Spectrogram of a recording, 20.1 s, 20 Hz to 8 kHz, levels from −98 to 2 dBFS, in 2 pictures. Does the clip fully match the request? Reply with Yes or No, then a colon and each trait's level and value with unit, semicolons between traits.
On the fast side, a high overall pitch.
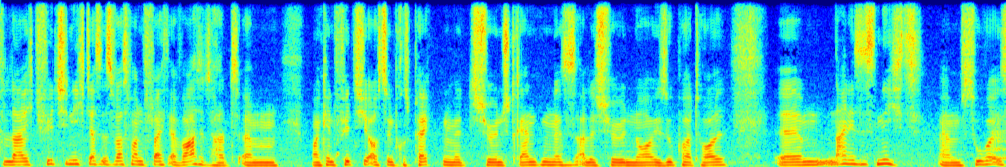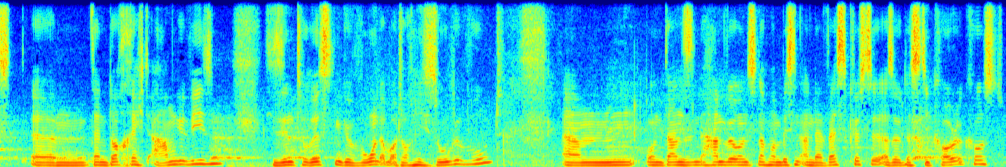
No: fast, 210 wpm; medium, 140 Hz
